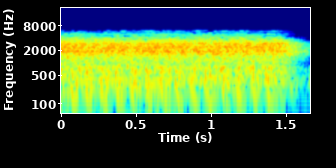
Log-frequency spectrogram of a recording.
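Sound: gunshot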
